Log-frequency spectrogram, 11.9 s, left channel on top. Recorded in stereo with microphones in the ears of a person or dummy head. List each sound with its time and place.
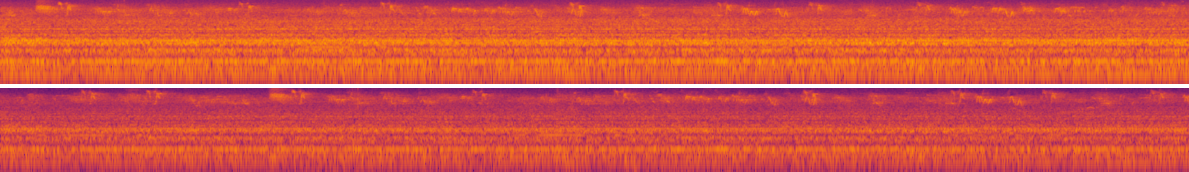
0.0 s a fan: 60° left (ahead or behind)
